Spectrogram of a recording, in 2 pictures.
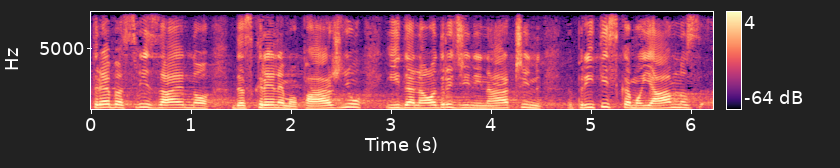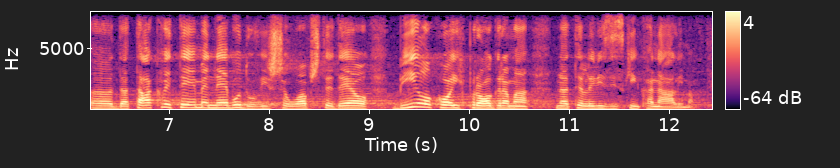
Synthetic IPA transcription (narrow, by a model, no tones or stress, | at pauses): t̪ɾɛbasʋizaje̞d̪no̞ | d̪askɾeːne̞mo̞paːʒɲu | id̪anao̞d̪ɾe̞d͡ʑe̞ninaːt͡ʂin | pɾit̪iskamojaːʋnost̪d̪at̪akʋe̞t̪eːme̞nebud̪uʋiʃe̞uopʃt̪ed̪eobiːlˠo̞ko̞jixpɾo̞ɡɾama | nat̪eleʋiːziskimkanaːlima̰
